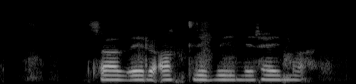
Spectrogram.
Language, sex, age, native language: Icelandic, male, 10, Icelandic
